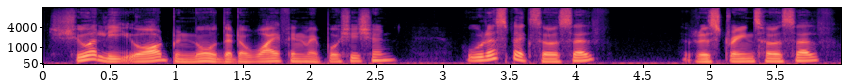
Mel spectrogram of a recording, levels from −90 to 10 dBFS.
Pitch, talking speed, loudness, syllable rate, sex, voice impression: 135 Hz, 160 wpm, -17 LUFS, 4.9 syllables/s, male, masculine, adult-like, tensed, slightly powerful, bright, clear, fluent, intellectual, friendly, reassuring, unique, lively, slightly light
